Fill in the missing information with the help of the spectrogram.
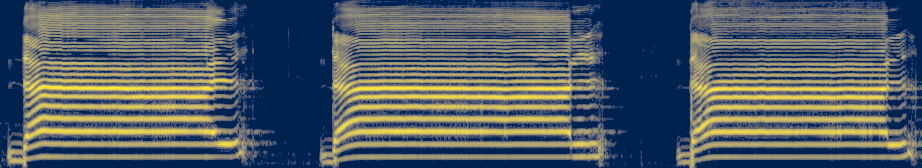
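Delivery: "دال" with the vowel held very long; drawn-out recitation. Shown as a demonstration. Teacher models an easy letter, "دال" drawn out long. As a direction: stretch "دال" on one steady note. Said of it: "اگلا حرف آسان ہے".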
